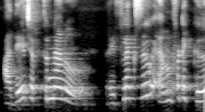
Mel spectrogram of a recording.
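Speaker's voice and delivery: ordinary talk, nothing marked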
